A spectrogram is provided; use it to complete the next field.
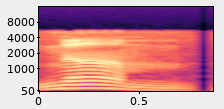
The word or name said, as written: numb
